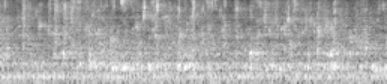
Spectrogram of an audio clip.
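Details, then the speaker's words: Ear irrigation with an irrigator to flush out heavy ear wax, started at low pressure, in an adult who reports poor hearing: steady rushing, splashing water in a small room. "e now this is just going to gently flush the wax out of your ear I'm going to start out slow but depending on how difficult it is to come out we may need to apply a little bit more pressure"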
